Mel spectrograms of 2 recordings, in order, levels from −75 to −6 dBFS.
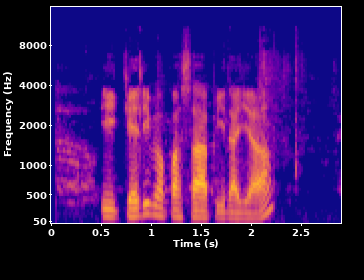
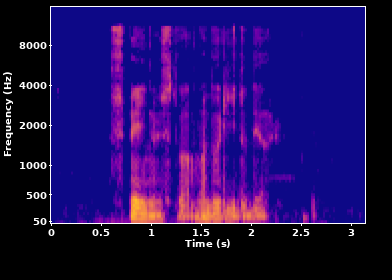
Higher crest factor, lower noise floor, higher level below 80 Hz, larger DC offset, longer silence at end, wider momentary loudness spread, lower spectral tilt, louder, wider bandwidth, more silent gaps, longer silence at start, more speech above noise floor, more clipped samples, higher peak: about the same, 20 dB vs 22 dB; second, -46 dBFS vs -67 dBFS; second, -58 dBFS vs -44 dBFS; neither; first, 0.65 s vs 0.5 s; first, 18 LU vs 12 LU; about the same, -4.5 dB/octave vs -5.5 dB/octave; first, -21 LUFS vs -27 LUFS; about the same, 11.5 kHz vs 12 kHz; neither; second, 0.05 s vs 0.6 s; second, 25 dB vs 42 dB; neither; first, -2 dBFS vs -6 dBFS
